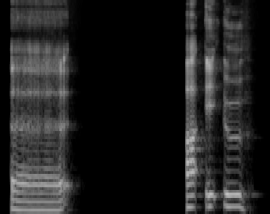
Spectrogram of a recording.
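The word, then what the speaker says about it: A&E: A et E, je le prononce à la française, qui diffuse LFG, les trucs.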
